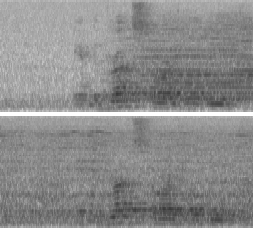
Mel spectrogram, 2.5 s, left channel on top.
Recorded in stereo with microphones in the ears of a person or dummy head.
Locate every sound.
0.7 s a man speaking: 40° left (ahead or behind), 4 m; by 2.5 s 70° left (ahead or behind), 4 m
